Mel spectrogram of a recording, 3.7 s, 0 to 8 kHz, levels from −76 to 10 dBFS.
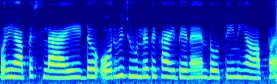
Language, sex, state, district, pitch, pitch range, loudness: Hindi, female, Uttar Pradesh, Jalaun, 255 Hz, 245-270 Hz, -27 LUFS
